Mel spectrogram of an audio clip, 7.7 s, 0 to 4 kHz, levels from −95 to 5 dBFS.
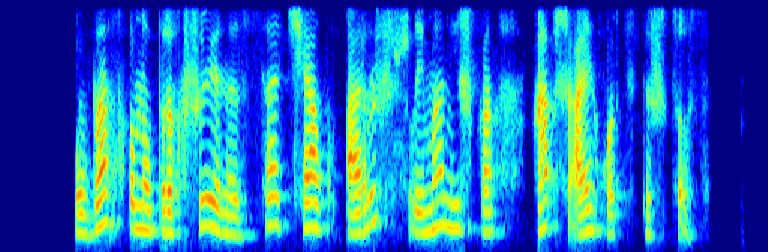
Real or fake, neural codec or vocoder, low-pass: fake; codec, 24 kHz, 3 kbps, HILCodec; 3.6 kHz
